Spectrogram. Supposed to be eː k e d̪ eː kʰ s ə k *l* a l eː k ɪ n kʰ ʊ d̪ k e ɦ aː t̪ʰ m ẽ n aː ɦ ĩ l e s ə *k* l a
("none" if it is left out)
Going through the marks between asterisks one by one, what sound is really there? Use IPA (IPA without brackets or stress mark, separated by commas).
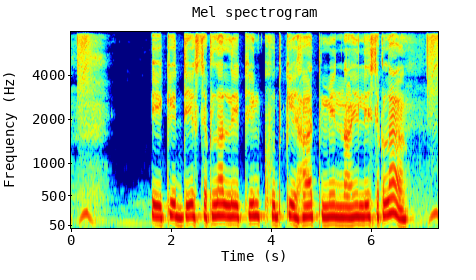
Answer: l, k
